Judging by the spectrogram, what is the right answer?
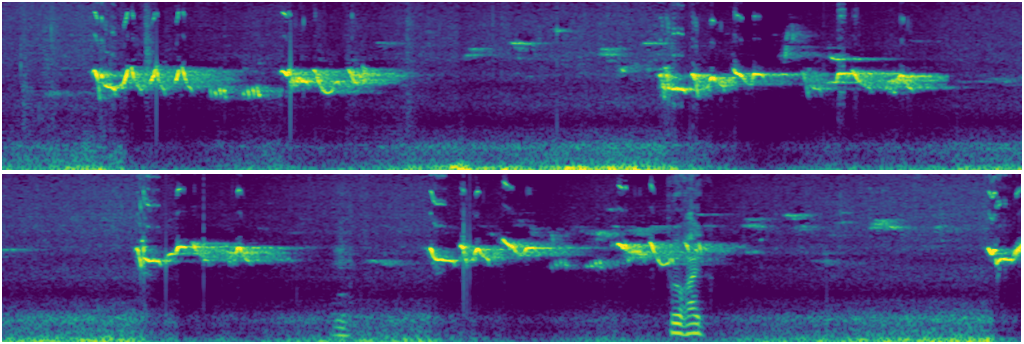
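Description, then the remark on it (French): A redwing thrush sings repeated short phrases of bright, twittering notes, each burst separated by brief pauses, over a steady low outdoor rumble with faint insect-like hiss. “C'est une grive. Mais quelle grive ? Il y en a plein. Ah, c'est la grive de renne.”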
